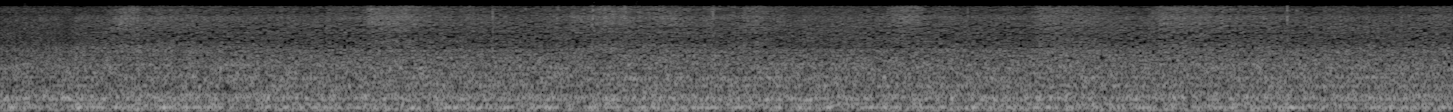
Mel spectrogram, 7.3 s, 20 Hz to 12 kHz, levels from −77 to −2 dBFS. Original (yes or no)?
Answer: no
